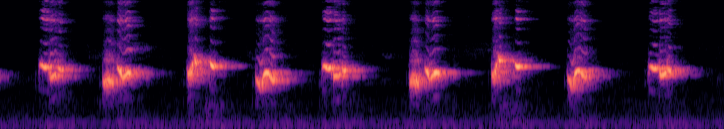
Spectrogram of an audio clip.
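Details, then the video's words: Nine rapid, full-toned chirps from a sooty-headed bulbul in ropel style, a song said to make other bulbuls start calling, each note falling slightly and evenly spaced. "TRUCUKAN ROPEL PANDAI BIKIN TRUCUKAN LAIN TERPANCING BUNYI"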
